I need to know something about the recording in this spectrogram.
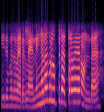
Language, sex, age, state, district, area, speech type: Malayalam, female, 18-30, Kerala, Alappuzha, rural, conversation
